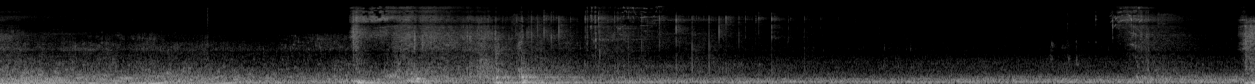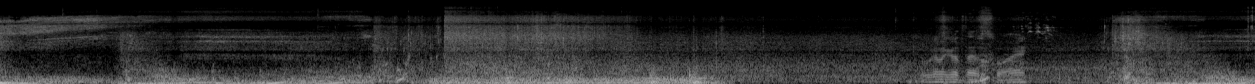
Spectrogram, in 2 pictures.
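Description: Deep underwater rumbling and bubbling from a game play steadily.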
